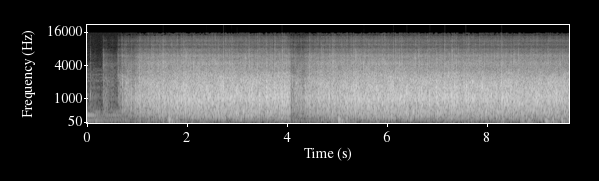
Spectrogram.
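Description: The last held notes of the music fade out, and about half a second in an audience breaks into loud, sustained applause, dipping briefly about four seconds in.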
